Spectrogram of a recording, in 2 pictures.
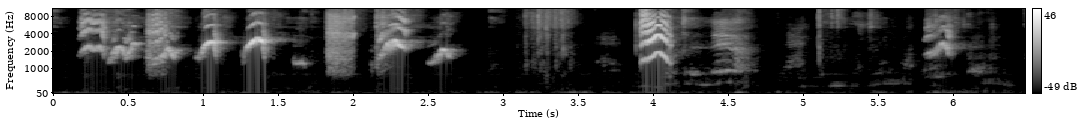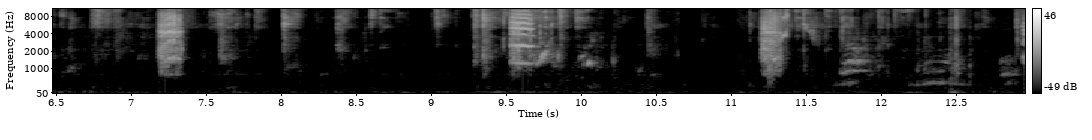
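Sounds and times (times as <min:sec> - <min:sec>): parrots chirping and squawking: 0:00.2 - 0:04.3, 0:05.7 - 0:07.7, 0:09.3 - 0:10.5, 0:11.1 - 0:12.9
small clicks and ticks: 0:02.9 - 0:12.9.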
